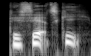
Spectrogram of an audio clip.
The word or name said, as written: dessertske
